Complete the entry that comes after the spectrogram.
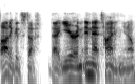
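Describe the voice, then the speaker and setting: A man speaks in a normal speaking voice at a fairly slow pace, with ordinary pitch variation. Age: 40s. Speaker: apparel company president. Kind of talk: casual chat.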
